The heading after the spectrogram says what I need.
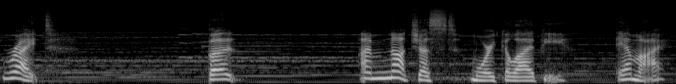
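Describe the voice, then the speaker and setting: A woman's voice: fairly high pitch, lively intonation, drawn-out words, a bit bright, soft background music, full character voice. A woman acting as a weary, defensive young female idol singer with a dry, terse manner in an audio drama.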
